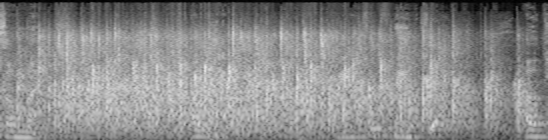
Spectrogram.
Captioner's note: audience clapping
